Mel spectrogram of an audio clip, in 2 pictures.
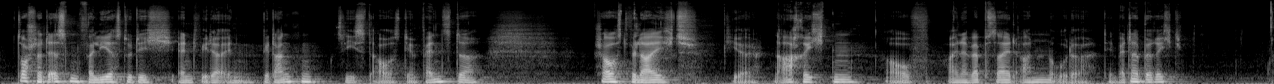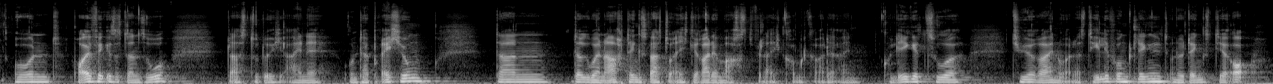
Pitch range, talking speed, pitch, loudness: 100-120 Hz, 140 wpm, 110 Hz, -20 LUFS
